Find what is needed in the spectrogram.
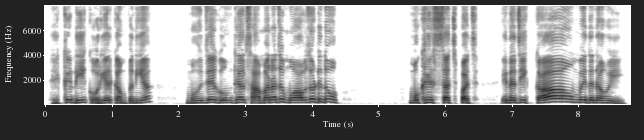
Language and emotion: Sindhi, surprised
